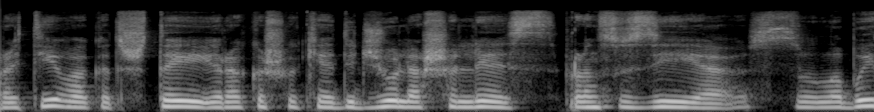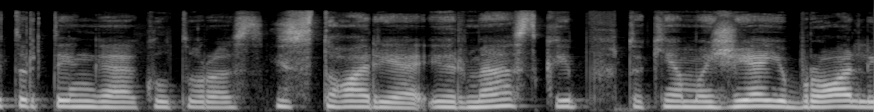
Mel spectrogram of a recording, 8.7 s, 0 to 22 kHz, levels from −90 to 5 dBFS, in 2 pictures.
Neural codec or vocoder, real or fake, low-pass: none; real; 14.4 kHz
